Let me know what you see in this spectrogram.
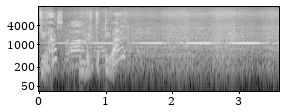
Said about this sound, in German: Der Bus, der jede halbe Stunde vom Zentrum in das 8 Kilometer entfernte Santi Ponce fährt, trifft ein.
